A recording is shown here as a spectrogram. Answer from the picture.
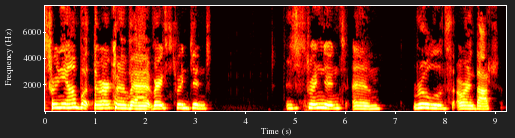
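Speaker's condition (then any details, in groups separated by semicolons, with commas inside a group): Friedreich's ataxia; diagnosed at age 13, rare progressive neuromuscular condition, nerve damage and muscle weakness; not yet on omaveloxolone (Skyclarys), awaiting HSE reimbursement decision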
